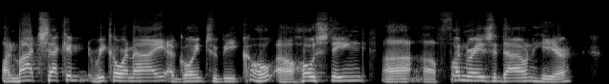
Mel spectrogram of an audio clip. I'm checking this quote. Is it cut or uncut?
cut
